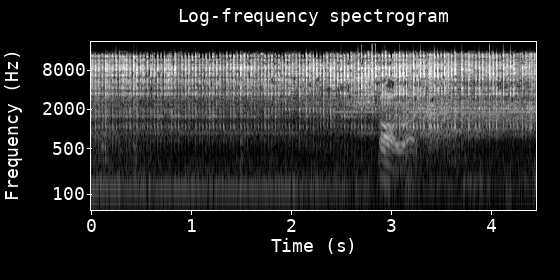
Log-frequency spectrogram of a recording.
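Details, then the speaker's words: Vacuum pump evacuating a vehicle A/C system (R-134a) before refrigerant charge, high and low side valves open: steady low motor drone with constant hiss and faint hum, running normally. "and now it's working and we're going to let it run and we probably going to let this thing run for approximately I'm going to say about 20 to 30 minutes"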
